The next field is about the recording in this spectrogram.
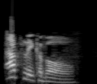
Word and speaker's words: applicable: C-A-B-L-E 在这里不是读作 cable，而是 cable， cable。字母 A 读倒写的元音 a，请跟我来读 applicable， applicable。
